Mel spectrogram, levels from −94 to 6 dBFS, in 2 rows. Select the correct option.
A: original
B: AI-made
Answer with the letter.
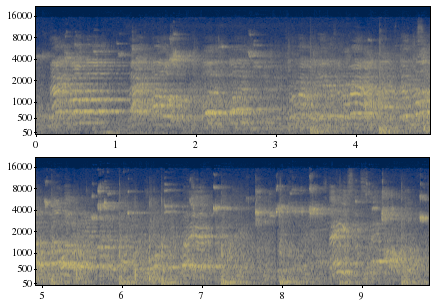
A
